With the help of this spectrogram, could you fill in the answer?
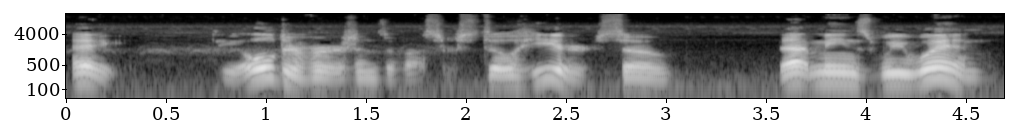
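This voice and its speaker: Man acting a bright, animated, hopeful adventurer. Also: medium pitch, unhurried, no echo, poor audio. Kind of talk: audio drama acting.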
